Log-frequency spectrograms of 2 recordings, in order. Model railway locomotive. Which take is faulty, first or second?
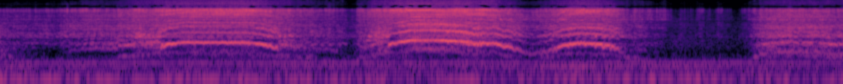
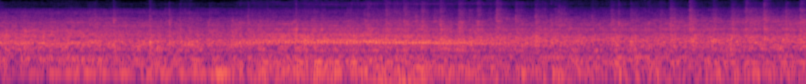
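first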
